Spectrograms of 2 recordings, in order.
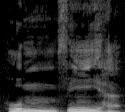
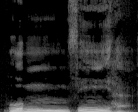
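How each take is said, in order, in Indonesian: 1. Bunyi m dilafalkan dengan jelas. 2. Bunyi m dilafalkan dengan jelas.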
